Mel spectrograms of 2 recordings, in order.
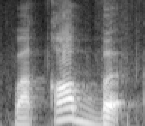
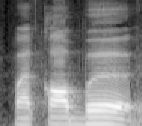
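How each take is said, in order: First: The word ends on a bounced final consonant. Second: The word ends with an added vowel sound. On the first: The speaker calls it right. "Lebih sempurna lagi pantulannya. Jadi bacanya adalah waqob" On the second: The speaker calls it wrong. "Waqobe itu salah"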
